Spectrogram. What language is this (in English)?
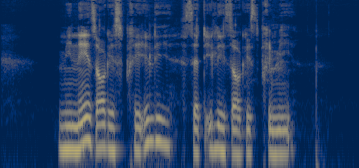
Esperanto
